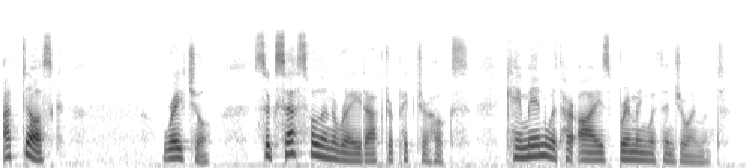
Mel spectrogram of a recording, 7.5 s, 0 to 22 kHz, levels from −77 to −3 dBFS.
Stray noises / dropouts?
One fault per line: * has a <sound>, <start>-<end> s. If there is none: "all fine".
all fine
